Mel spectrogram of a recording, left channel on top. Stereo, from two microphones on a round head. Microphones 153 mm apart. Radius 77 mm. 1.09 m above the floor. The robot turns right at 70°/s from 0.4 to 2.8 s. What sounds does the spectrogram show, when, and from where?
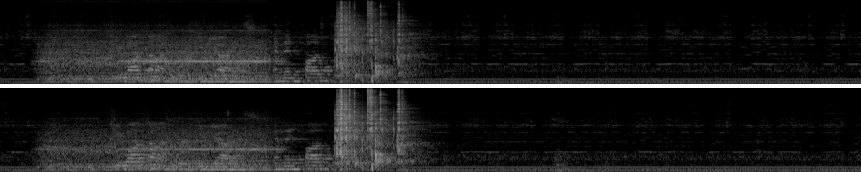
1.1 s a man speaking: 5° left, 3 m; by 3.2 s 125° left, 3 m
3.3 s crushing: 15° right (ahead or behind), 1.5 m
